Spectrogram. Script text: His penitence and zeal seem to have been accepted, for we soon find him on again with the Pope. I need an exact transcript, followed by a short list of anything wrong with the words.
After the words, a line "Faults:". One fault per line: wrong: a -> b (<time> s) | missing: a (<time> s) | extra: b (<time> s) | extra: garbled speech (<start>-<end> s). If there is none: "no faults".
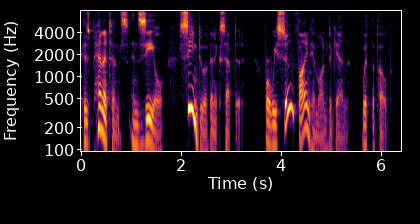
His penitence and zeal seem to have been accepted, for we soon find him on again with the Pope.
Faults:
no faults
